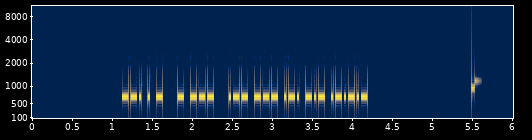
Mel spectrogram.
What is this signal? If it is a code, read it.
Morse code, heard as a keyed tone, about 44 wpm, 700 Hz. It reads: GET TO WORK.
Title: Sentences from Top 200 Words 45wpm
